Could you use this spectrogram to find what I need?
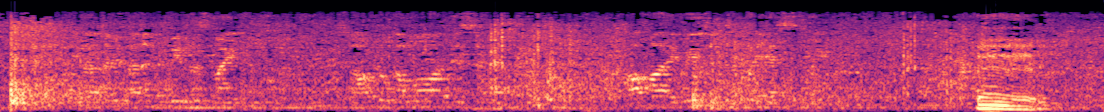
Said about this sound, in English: Can you speak loudly? Because there are many firecrackers in the back.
